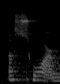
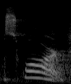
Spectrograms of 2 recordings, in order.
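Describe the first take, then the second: First: "swarm" said with a plain s, soft; "swarm" as s-warm, quietly, the wrong way. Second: "swarm" with an sh sound, higher; right swarm. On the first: Correcting herself on the word, "swarm" with plain s. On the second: Correcting herself, "swarm" as shwarm with higher pitch. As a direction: say "swarm" as shwarm, bright and emphatic. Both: Shown as a demonstration. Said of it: "not a swarm".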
